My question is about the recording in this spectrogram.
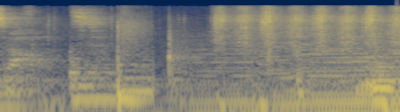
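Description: A salt grinder twisted to grind Himalayan pink salt: from about a second in, a fast, even run of gritty ticks, over background music.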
